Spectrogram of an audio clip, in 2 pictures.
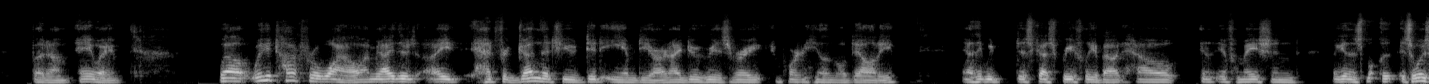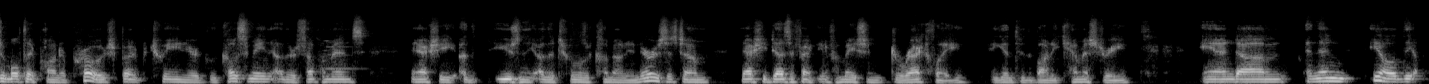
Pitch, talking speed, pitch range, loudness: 115 Hz, 175 wpm, 105-125 Hz, -24 LUFS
